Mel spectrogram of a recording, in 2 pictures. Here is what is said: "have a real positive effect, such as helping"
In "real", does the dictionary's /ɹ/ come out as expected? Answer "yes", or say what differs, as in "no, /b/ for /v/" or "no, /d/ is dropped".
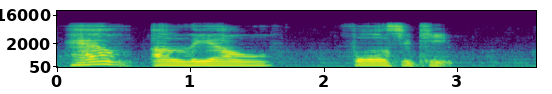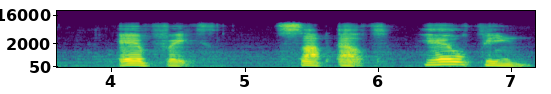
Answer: no, /l/ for /ɹ/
